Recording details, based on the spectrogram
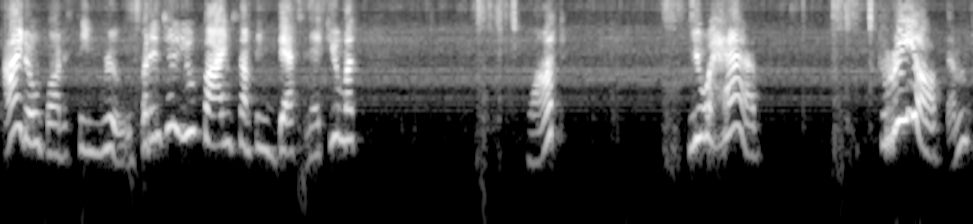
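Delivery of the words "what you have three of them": shocked. Acted. Shocked news on the phone.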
